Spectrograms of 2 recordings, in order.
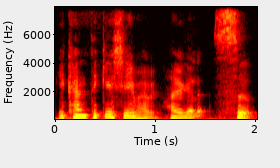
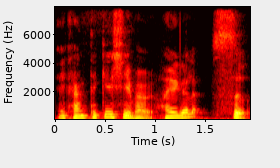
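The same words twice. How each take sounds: The two takes are said the same way.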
